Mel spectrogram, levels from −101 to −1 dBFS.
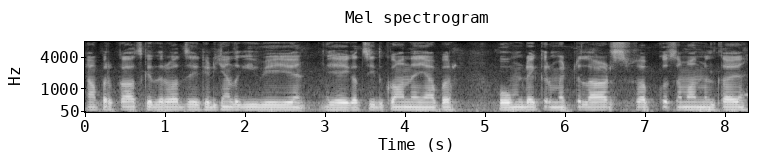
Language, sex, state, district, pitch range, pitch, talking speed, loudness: Hindi, male, Rajasthan, Bikaner, 105-110 Hz, 105 Hz, 180 wpm, -16 LUFS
